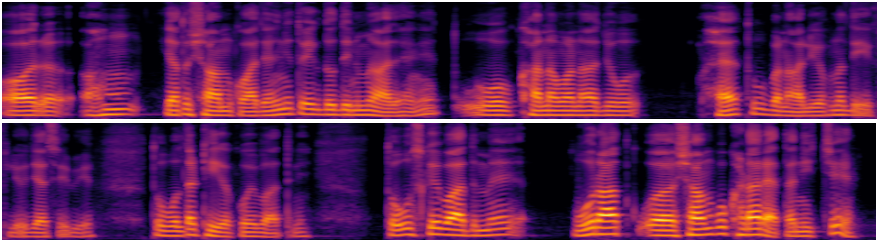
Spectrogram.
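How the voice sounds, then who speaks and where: A man's voice: medium pitch, moderate pace, creaky, warm tone. A man casually recounting a horror story on a podcast, acting out the dialogue with frequent "he said" tags. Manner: retells dialogue with many "he said" tags.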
